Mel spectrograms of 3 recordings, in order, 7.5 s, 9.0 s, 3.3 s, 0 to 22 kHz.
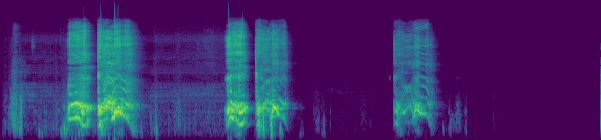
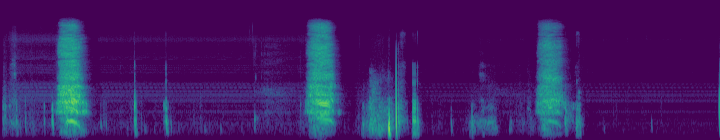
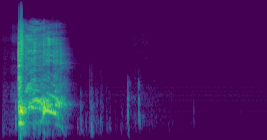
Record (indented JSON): {
  "three_cough_length": "7.5 s",
  "three_cough_amplitude": 32768,
  "three_cough_signal_mean_std_ratio": 0.36,
  "exhalation_length": "9.0 s",
  "exhalation_amplitude": 18445,
  "exhalation_signal_mean_std_ratio": 0.26,
  "cough_length": "3.3 s",
  "cough_amplitude": 32768,
  "cough_signal_mean_std_ratio": 0.28,
  "survey_phase": "beta (2021-08-13 to 2022-03-07)",
  "age": "65+",
  "gender": "Female",
  "wearing_mask": "No",
  "symptom_none": true,
  "smoker_status": "Ex-smoker",
  "respiratory_condition_asthma": false,
  "respiratory_condition_other": false,
  "recruitment_source": "REACT",
  "submission_delay": "1 day",
  "covid_test_result": "Negative",
  "covid_test_method": "RT-qPCR",
  "influenza_a_test_result": "Negative",
  "influenza_b_test_result": "Negative"
}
